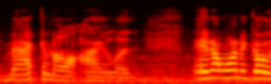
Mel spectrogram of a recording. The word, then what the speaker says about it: Mackinac Island: sorry mackinac mackinaw island it's spelled so odd but it's pronounced i believe mackinaw island and i want to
